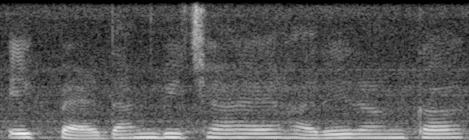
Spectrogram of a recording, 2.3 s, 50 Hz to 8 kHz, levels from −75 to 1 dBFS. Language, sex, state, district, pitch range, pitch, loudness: Hindi, female, Chhattisgarh, Raipur, 205-220 Hz, 215 Hz, -14 LUFS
